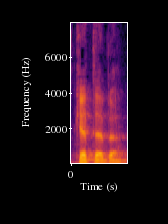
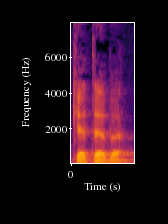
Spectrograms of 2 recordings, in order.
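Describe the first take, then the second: The two takes are said the same way.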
